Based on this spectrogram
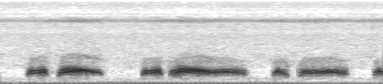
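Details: Lèo rồng style cooing from a spotted dove as it runs: repeated pairs of a brief note and a longer, husky, level coo, roughly one pair per second, above a soft steady low hum.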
